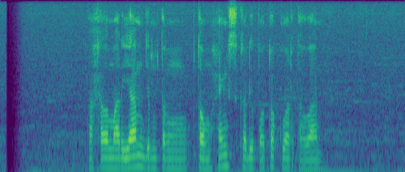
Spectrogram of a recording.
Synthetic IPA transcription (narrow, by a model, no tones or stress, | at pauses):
pahɛlmaɾiamd͡ʒəmt̪əŋt̪ɔmhɛŋskərdipɔt̪ɔkəwart̪awan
